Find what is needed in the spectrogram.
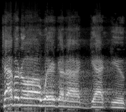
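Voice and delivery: loud mock threatening shout; Schumer's threat. Imitating a senator on the courthouse steps threatening a judge, mock shout. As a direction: call it out loudly, imitating a threat. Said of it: "When you heard Schumer get up".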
